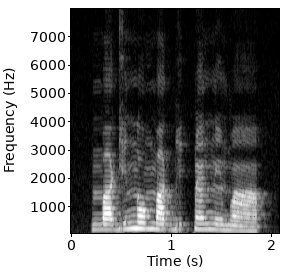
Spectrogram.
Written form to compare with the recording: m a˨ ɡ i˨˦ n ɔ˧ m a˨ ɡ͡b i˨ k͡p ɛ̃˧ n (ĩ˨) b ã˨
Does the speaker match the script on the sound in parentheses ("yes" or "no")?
yes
